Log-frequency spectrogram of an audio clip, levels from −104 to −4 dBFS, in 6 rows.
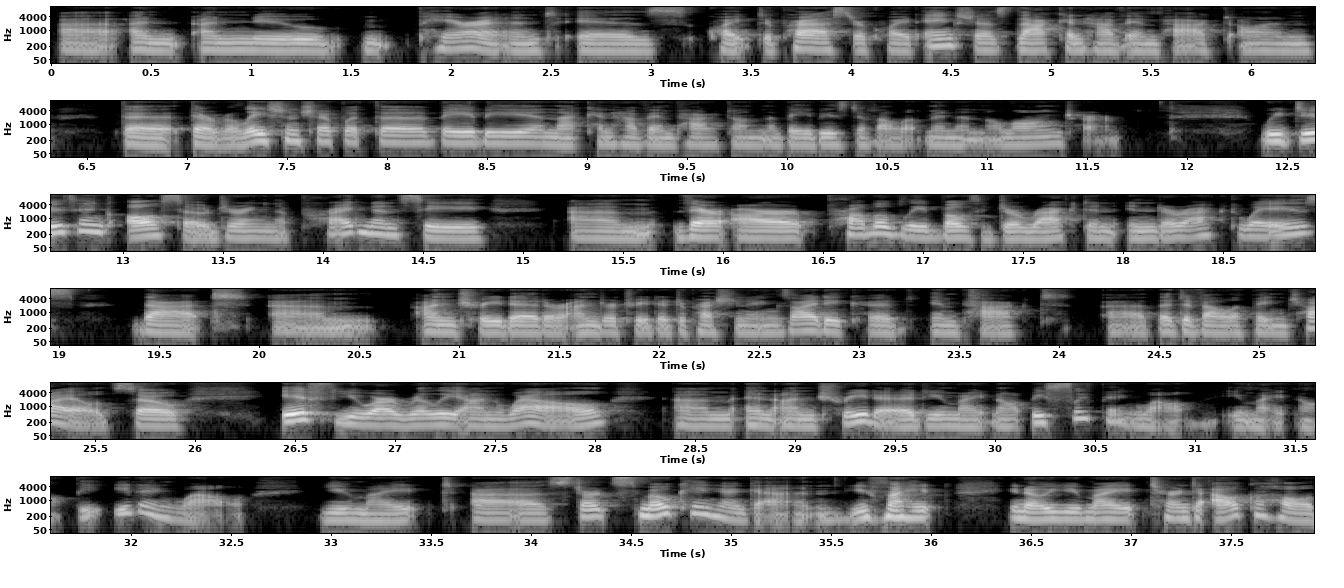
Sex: female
